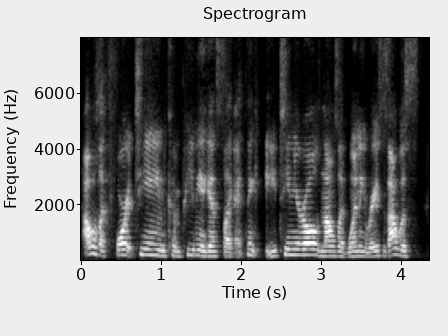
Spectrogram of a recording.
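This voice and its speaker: Bright, chatty young woman. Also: on the low side, steady tone, quick pace. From Los Angeles. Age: young adult. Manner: chatty, many fillers and self-corrections. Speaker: actress and guest. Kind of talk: casual interview answers.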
